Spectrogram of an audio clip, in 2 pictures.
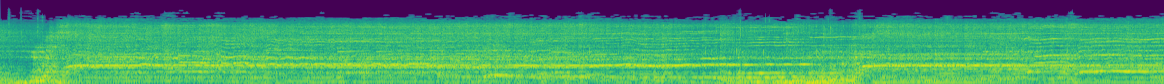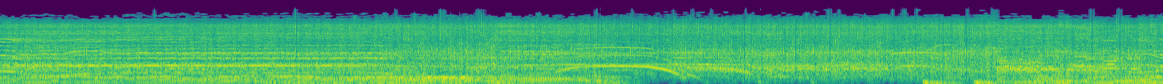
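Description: Church choir singing with keyboard and band accompaniment, holding long sustained chords. Near the end the low accompaniment drops out for a few seconds, leaving the voices singing high wavering notes.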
